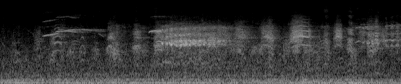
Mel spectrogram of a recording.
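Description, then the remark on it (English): Seagulls squawk around the lake in Södertälje, Sweden, as Sweden's oldest lock goes into operation, in a few harsh, high bursts over a steady low rumble, with a louder cluster of cries partway through and no one speaking. “Seagulls flap around Södertälje's lake as Sweden's oldest lock goes into operation.”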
